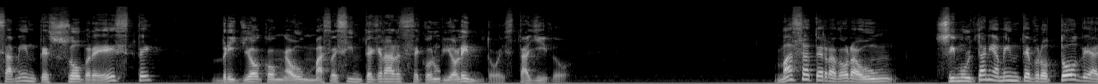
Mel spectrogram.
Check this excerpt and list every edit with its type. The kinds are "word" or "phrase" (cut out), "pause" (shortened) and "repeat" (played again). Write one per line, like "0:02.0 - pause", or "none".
0:03.3 - phrase
0:04.4 - word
